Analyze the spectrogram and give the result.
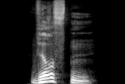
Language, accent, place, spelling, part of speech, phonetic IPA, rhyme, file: German, Germany, Berlin, wirrsten, adjective, [ˈvɪʁstn̩], -ɪʁstn̩, De-wirrsten.ogg
- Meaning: 1. superlative degree of wirr 2. inflection of wirr: strong genitive masculine/neuter singular superlative degree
